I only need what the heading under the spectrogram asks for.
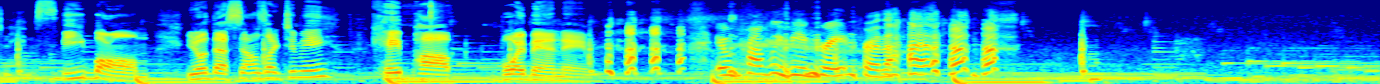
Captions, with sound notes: - Bee balm. You know what that sounds like to me? K-Pop boy band name. - (laughs) It would probably be great for that.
